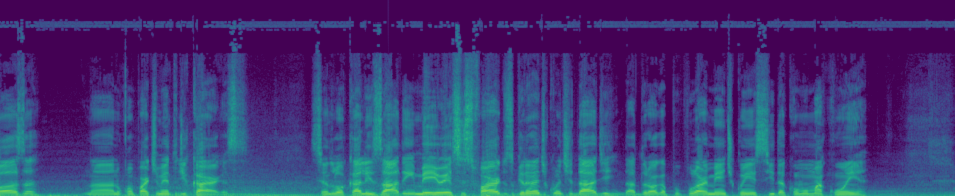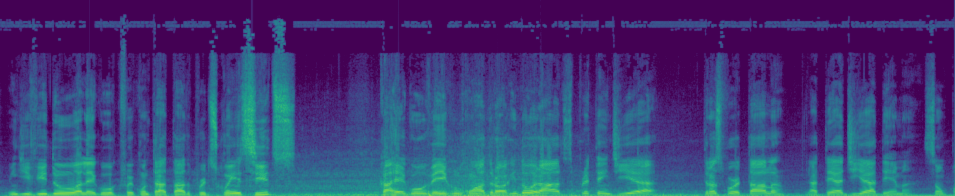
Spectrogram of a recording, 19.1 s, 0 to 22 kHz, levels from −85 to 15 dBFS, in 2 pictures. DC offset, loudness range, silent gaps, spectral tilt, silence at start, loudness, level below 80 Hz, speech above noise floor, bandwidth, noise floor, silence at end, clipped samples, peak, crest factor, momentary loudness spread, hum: under 0.1%; 4 LU; none; -5 dB/octave; 0 s; -11 LUFS; -26 dBFS; 21 dB; over 20 kHz; -32 dBFS; 0 s; under 0.1%; 0 dBFS; 12 dB; 13 LU; none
